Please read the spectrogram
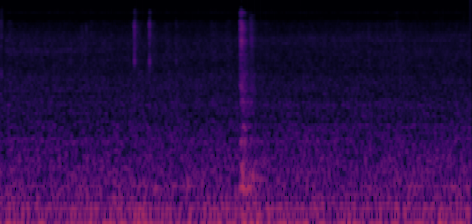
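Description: Faint, steady low background rumble with a single light click about two and a half seconds in.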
